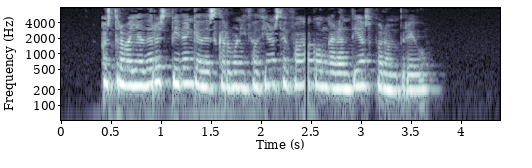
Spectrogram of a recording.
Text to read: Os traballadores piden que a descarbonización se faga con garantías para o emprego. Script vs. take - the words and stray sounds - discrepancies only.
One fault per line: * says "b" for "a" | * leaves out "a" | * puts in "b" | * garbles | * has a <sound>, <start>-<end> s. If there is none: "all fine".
* has a dropout, 2.4-2.5 s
